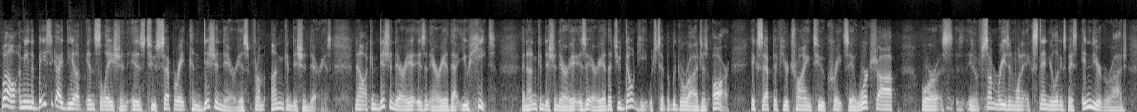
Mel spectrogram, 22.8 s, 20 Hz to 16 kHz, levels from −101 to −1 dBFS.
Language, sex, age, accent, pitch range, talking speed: English, male, 50-69, American, 110-140 Hz, 170 wpm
